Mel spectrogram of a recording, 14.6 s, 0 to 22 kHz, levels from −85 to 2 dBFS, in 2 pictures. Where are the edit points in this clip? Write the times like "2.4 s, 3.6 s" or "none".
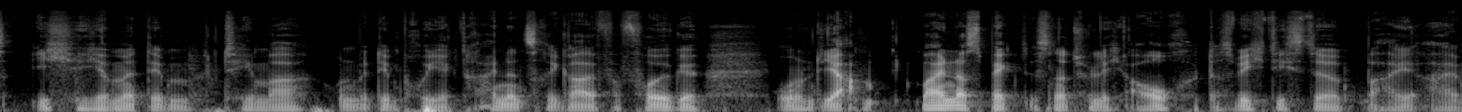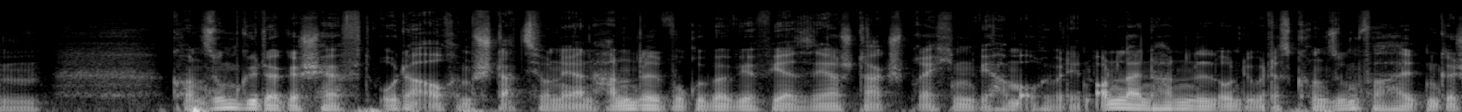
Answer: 3.8 s

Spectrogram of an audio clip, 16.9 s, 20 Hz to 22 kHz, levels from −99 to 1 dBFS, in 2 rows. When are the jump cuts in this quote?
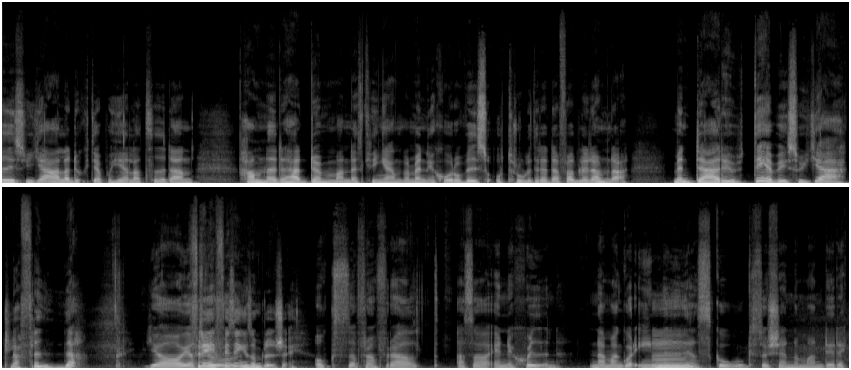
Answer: none

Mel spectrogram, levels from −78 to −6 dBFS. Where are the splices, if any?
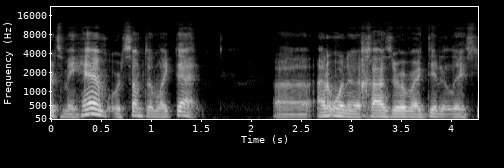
none

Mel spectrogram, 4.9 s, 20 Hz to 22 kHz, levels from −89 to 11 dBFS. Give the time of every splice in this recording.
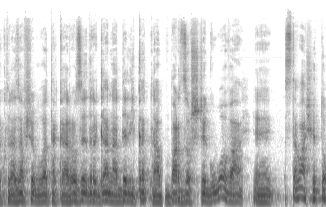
2.4 s, 3.6 s

